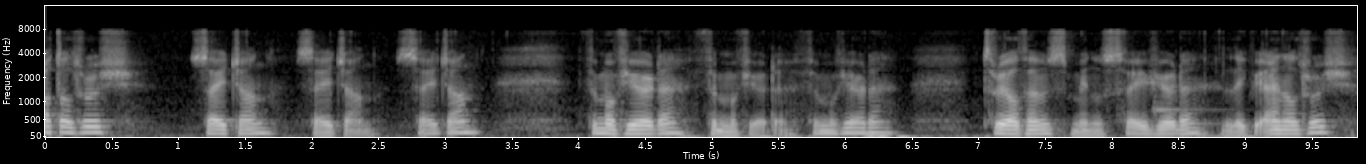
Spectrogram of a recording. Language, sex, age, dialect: Faroese, male, 15-35, Suðurstreymoy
